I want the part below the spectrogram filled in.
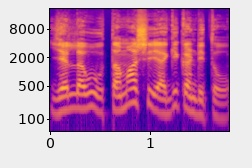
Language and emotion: Kannada, neutral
